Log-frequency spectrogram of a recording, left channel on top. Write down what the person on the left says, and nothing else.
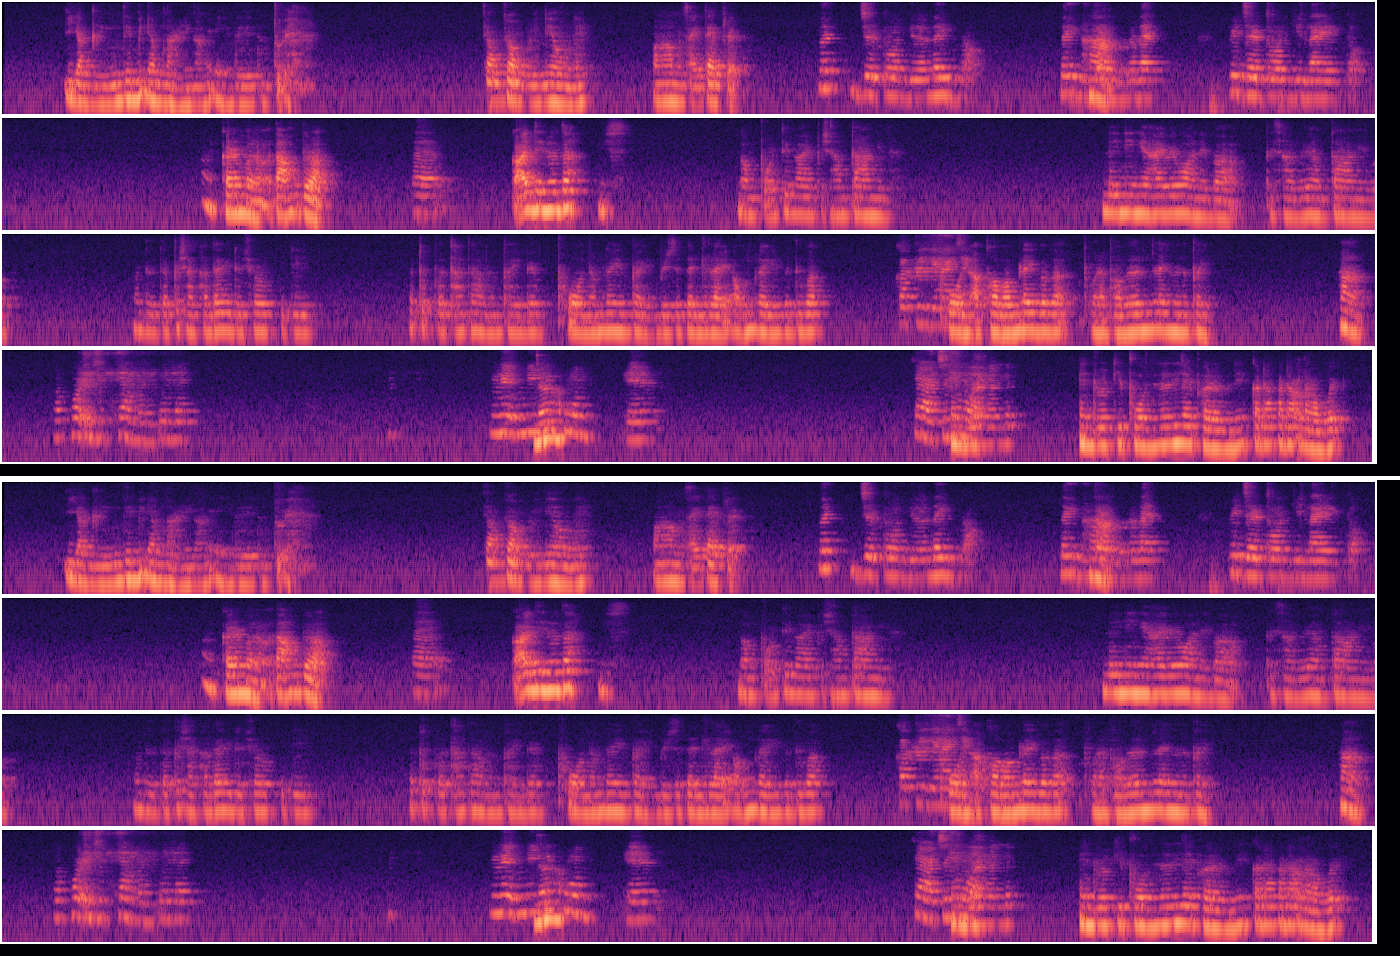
ꯌꯥꯝ ꯌꯦꯅꯤꯡ ꯗꯦ ꯃꯤꯠ ꯌꯥꯝ ꯅꯥꯏꯌꯦ ꯉꯥꯡꯉꯛꯏꯦ ꯑꯗꯩ ꯑꯗꯨꯝ ꯇꯣꯛꯑꯦ ꯏꯆꯥꯎꯒꯩꯅꯤ ꯌꯦꯡꯎꯅꯦ ꯑꯉꯥꯡ ꯃꯆꯥꯏ ꯇꯥꯏꯞꯇ
ꯍꯥ
ꯀꯔꯝꯕꯅꯣ ꯑꯇꯥꯡꯕꯗꯨꯔꯣ
ꯀꯥꯏꯗꯩꯩꯅꯣꯗ ꯏꯁ ꯉꯝꯄꯣꯟꯇꯦ ꯀꯥꯏꯗꯩꯩ ꯄꯩꯁꯥ ꯌꯥꯝ ꯇꯥꯡꯏ ꯂꯩꯅꯤꯡꯉꯦ ꯍꯥꯏꯕꯩ ꯋꯥꯅꯦꯕ ꯄꯩꯁꯥꯗꯣ ꯌꯥꯝ ꯇꯥꯡꯉꯦꯕ ꯑꯗꯨꯗ ꯄꯩꯁꯥ ꯊꯥꯗꯈꯤꯗꯣꯏ ꯁꯔꯨꯛꯄꯨꯗꯤ ꯑꯇꯣꯞꯄ ꯊꯥꯗꯕ ꯑꯃ ꯐꯩ ꯏꯕꯦꯝꯃ ꯐꯣꯟ ꯑꯃ ꯂꯩ ꯐꯩ ꯕꯤ꯭ꯔꯖꯇꯟꯒꯤ ꯂꯥꯏꯔꯤꯛ ꯑꯍꯨꯝ ꯂꯩꯒꯤꯕ ꯑꯗꯨꯒ
ꯐꯣꯟ ꯑꯐꯕ ꯑꯃ ꯂꯩ ꯑꯗꯨꯒ ꯐꯣꯟ ꯑꯐꯕ ꯂꯩꯕꯅ ꯐꯩ ꯍꯥ
ꯅꯪ
ꯑꯦꯟꯗ꯭ꯔꯣꯏꯗ ꯑꯦꯟꯗ꯭ꯔꯣꯏꯗꯀꯤ ꯐꯣꯟꯁꯤꯅꯗꯤ ꯌꯥꯏꯐꯔꯕꯅꯦ ꯀꯗꯥꯛ ꯀꯗꯥꯛ ꯂꯥꯎꯒꯩ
